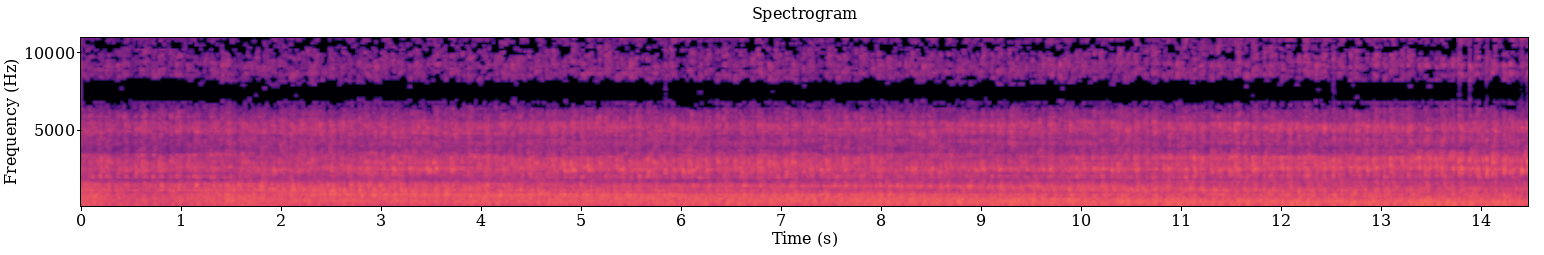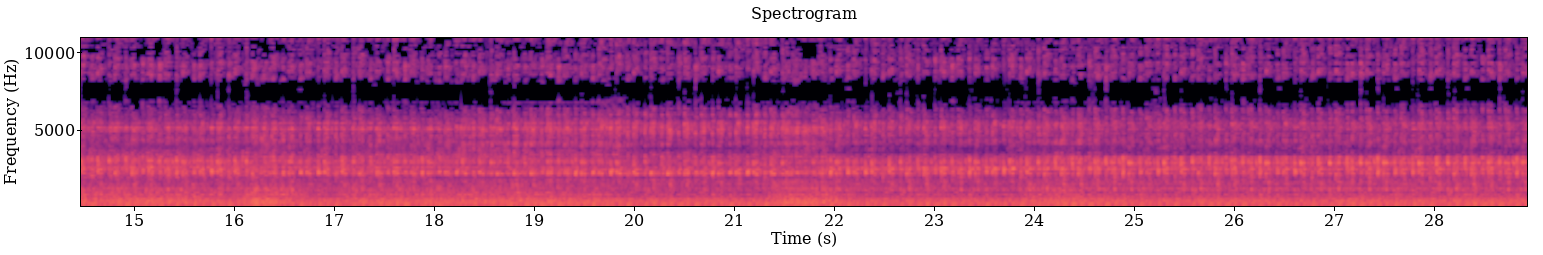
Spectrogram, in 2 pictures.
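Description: Electronic engine-sound module in a Traxxas RC hauler truck playing a simulated engine idle through its small speaker, steady, with two brief blips about 16 and 22 seconds in.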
